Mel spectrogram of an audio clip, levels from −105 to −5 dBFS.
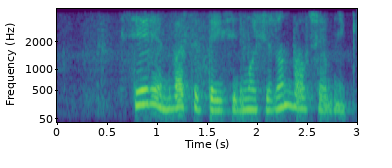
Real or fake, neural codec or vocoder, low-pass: fake; vocoder, 22.05 kHz, 80 mel bands, WaveNeXt; 3.6 kHz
